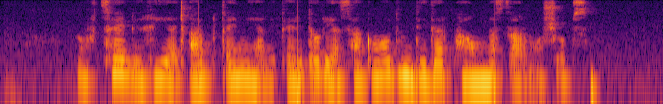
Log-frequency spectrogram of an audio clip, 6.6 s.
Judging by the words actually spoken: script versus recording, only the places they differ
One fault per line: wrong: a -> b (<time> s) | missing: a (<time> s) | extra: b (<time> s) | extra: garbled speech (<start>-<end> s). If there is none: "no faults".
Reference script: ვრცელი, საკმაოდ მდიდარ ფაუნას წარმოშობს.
extra: ღია ჭარბტენიანი ტერიტორია (1.5 s)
